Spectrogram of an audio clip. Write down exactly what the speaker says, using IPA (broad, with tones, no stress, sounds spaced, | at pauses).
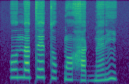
o˦ n a˦ t ɛ˦ t o˧ k͡p ɔ̃˨ h a˨ ɡ͡b ɛ̃˨˦ ɾ ĩ˦˨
